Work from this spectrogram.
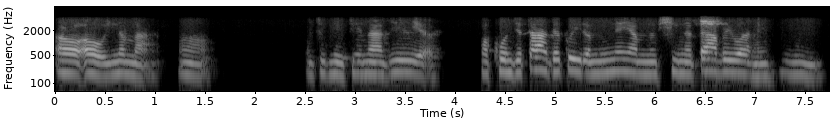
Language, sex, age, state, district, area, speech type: Manipuri, female, 60+, Manipur, Imphal East, rural, conversation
